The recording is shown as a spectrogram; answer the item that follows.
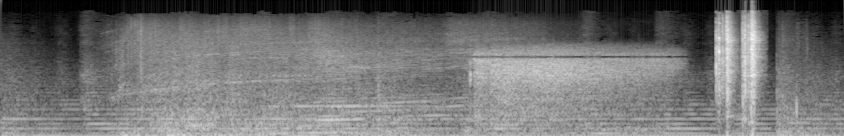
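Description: Soundtrack music playing under a rushing noise effect that swells about a second in and turns into a steady hiss for a second and a half. Two sharp cracks follow in quick succession near the end.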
